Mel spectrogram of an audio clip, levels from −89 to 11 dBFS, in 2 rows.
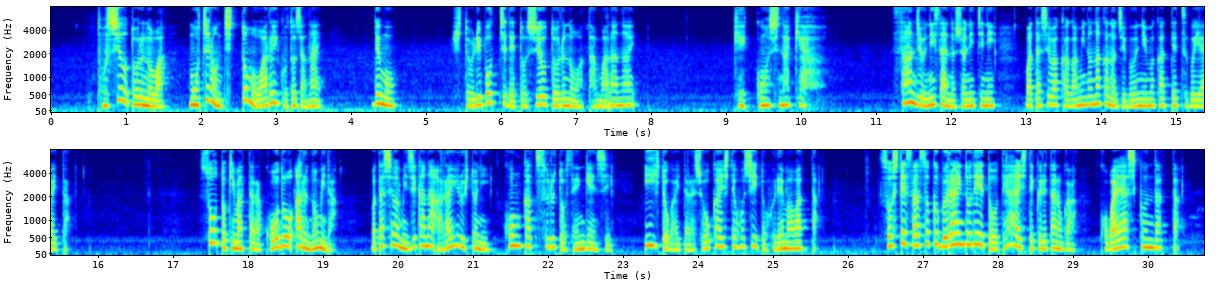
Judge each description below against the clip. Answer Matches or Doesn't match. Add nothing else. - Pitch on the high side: Matches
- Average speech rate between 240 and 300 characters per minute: Matches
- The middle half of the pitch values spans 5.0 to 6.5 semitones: Matches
